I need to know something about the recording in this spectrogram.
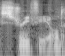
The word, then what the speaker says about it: Streatfield: a guy named Dominic Streatfield, spelled S-T-R-E-A-T, F-E-I-L-D. It's very confusing, his last name. Cocaine name. Yeah. Street, not spelled like street. Field, not spelled like field.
